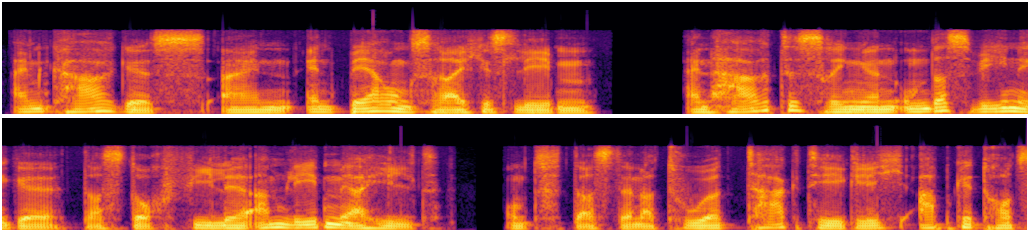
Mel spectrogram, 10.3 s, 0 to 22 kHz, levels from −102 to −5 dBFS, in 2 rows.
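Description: Single sharp clicks at 1.86, 2.93, 7.13, 8.55 and 9.51 s are dropped samples, a fraction of a millisecond likely lost from the stream. The waveform jumps straight to a later value, so each is a thin full-band line rather than an audible gap or stutter, as a longer dropout would give. From 7.40 to 7.64 s the faint background, about 61 dB below the loudest passages, gives way to comfort noise in place of the background for 240 ms, likely from the sender halting transmission while the receiver synthesises a stand-in. That stretch is steady, featureless and about 12 dB quieter, unlike a noise gate, which would leave true silence. The call codec path also limits the audio to nothing above 8 kHz.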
